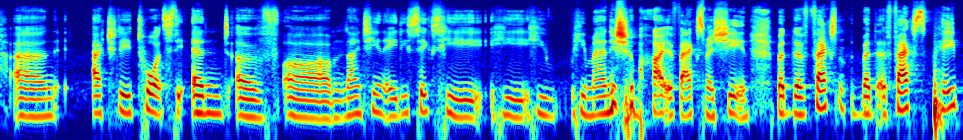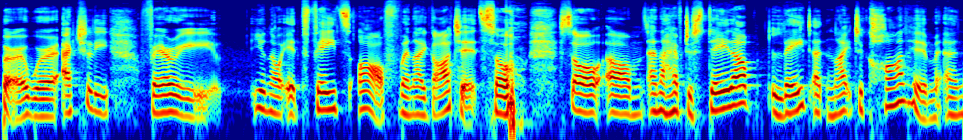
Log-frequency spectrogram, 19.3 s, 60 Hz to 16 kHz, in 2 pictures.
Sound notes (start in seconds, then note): 7.0 chuckles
